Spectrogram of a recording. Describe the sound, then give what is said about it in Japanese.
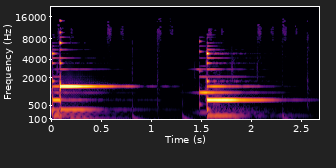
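A hidden startup chime from an iPhone: two bell-like tonal strikes with rich overtones, each ringing out and slowly fading, the second holding a clear sustained note longer than the first. “iPhone はずっと起動音じゃないと思ってね、我々は使ってきたんですが、それを隠し機能で実はそういうのがあるというツイッターでマーティン・ノベルさんという方がおっしゃってて”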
